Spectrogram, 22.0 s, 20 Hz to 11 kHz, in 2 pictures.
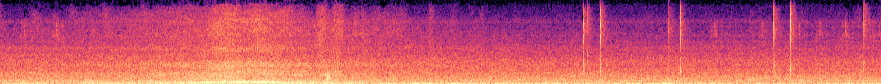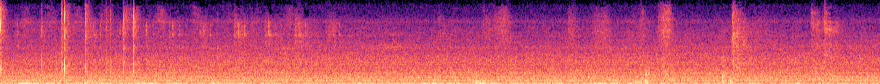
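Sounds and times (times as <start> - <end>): steady low hum: 0.0 - 22.0
light irregular clicks: 7.2 - 7.7, 8.3 - 15.0.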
